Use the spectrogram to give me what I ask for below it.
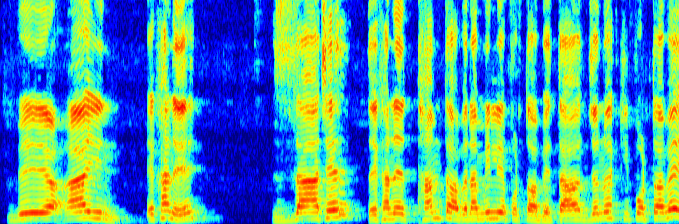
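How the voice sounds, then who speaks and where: In a Quran recitation lesson, a high-voiced man draws out each Arabic word slowly and clearly. He then explains the rules in quick, plain speech, patiently repeating sounds for his learners.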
